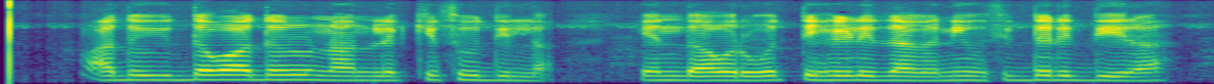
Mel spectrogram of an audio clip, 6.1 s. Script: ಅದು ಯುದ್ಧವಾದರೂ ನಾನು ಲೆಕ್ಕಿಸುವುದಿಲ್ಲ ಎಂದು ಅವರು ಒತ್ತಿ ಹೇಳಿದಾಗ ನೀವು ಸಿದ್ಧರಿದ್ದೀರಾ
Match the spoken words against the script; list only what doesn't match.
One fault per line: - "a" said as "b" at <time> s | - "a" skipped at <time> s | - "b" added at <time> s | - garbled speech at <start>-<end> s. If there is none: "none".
none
